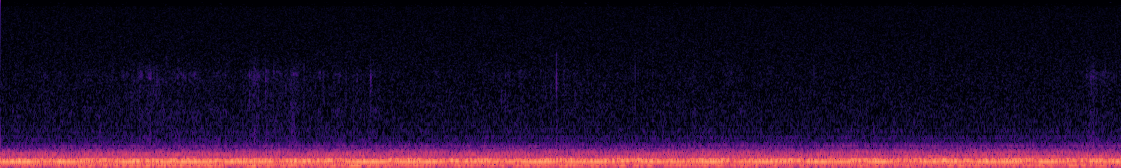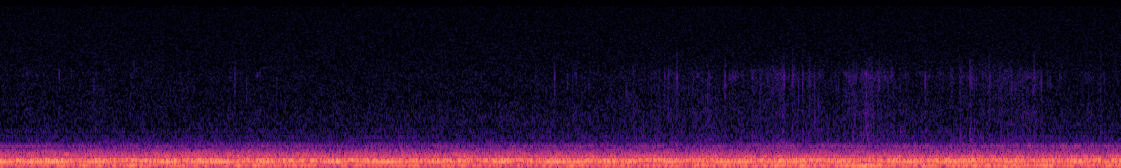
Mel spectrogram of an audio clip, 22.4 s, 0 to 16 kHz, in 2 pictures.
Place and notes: Old Concrete Rd, Penrith, UK - Wind in wires
Wind in electricity wires. recorded with 2x hydrophones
